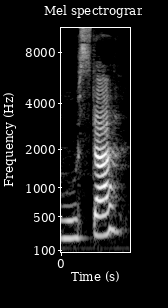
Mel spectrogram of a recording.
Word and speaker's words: Worcestershire: It's pronounced Worcester.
